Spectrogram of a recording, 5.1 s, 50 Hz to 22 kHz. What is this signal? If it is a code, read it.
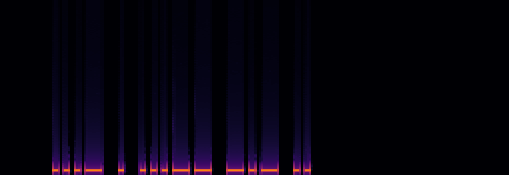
Morse code, heard as a keyed tone, about 22 wpm, 700 Hz. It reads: VE3KI
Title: Call Signs - 22wpm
